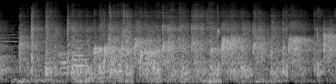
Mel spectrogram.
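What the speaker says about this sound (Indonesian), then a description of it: "Oke, berikan aplaus dulu." A classroom of students applauds together, a dense, steady clatter of many hands clapping that fills the room for several seconds, with no talk over it.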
